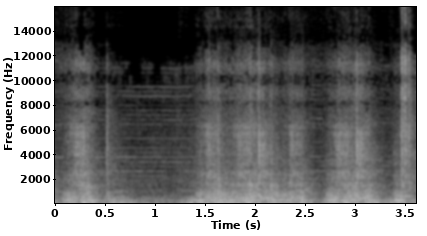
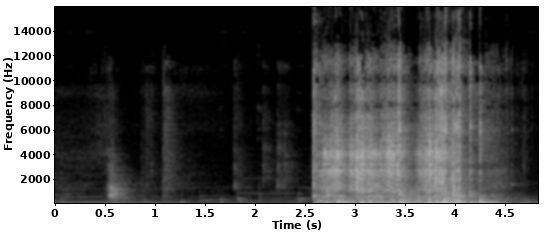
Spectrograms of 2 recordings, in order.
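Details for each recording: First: 1963 Chevy 230 inline-six, sat about 35 years, bought on a pallet, first start attempt with fuel down the choke: starter drags slowly and unevenly, a labored chug about once a second without catching; weak battery, though spark present and fire spits from exhaust manifold. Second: 1963 Chevy 230 inline-six, sat about 35 years, cranked with a fresh battery pulled from an '81 Sierra: quiet start then strong brisk cranking burst for about two seconds; starter spins properly, dead batteries suspected as the earlier problem.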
